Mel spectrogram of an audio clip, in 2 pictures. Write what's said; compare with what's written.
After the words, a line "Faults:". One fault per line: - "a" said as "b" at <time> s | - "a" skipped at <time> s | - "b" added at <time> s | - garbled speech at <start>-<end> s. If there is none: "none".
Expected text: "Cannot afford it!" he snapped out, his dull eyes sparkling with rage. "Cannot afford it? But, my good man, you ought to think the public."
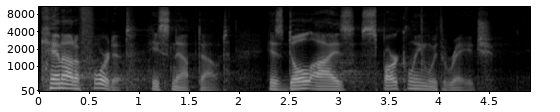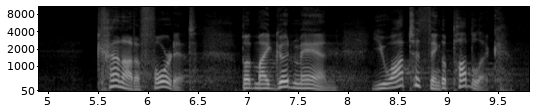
"Cannot afford it!" he snapped out, his dull eyes sparkling with rage. "Cannot afford it? But, my good man, you ought to think the public."
Faults:
none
